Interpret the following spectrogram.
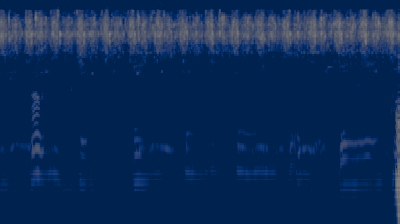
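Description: Quiet steady hiss of running water in the background, with faint low voice sounds in short pieces through most of it.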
